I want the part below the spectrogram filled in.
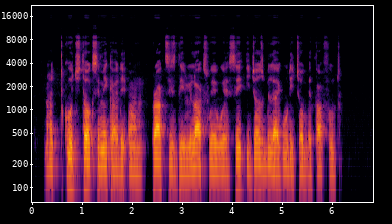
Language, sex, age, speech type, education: Nigerian Pidgin, male, 15-29, spontaneous, tertiary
